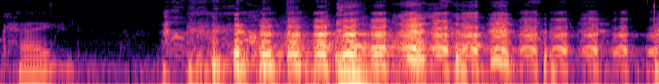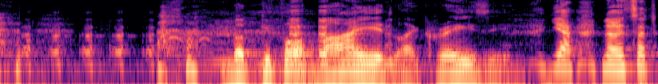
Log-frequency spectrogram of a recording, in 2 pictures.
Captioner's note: laugh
